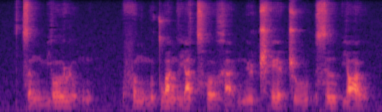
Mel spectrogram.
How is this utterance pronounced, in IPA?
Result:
t͡s ɤ˥˩ ŋ m j o˥ ʊ̯ ɻ ʊ̰˨˩˦ ŋ | f ɤ˥˩ ŋ n̪ u˥ t̪ w ɑ˥˧ ŋ l j ä˥˧ t͡sʰ o˥˩ ʊ̯ x a̰˨˩ ɪ̯ n̪ y˧˥ ʈ͡ʂʰ e˥˩ ɪ̯ ʈ͡ʂ u˧˥ | s ɹ̩˥ p j ɑ˥˩ ʊ̯

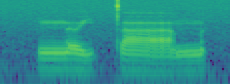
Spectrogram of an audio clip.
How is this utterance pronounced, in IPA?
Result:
n ə˨˩˦ j t̪ a˨˩˨ m

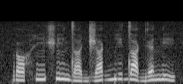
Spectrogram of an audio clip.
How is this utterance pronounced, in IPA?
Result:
ɾ ɔ˨ h ĩ˧ ʃ ĩ˧ d a˨ d͡ʒ a˨˦ ɡ͡b i˦ d a˦˨ ɡ ɛ˨˦ n i˦˨

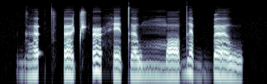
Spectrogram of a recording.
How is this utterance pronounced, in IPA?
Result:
ɡʱ œ ʔ t͡sʼ œ t͡ʃʼ ə˞ h e t̪ œ w mː ɔ d̪ ɛ b ɓ œ w

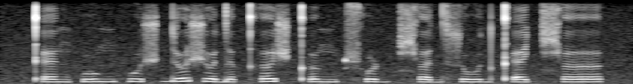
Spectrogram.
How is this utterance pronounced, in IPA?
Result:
kʼ ɛ ŋ ʔ u ŋ p u ʃ d ɵ ʃ ɵ d ə kʰ ə ʃ kʼ ɵ ŋ ʈ͡ʂʰ u ɖ t͡ɕʰ ə d s u d kʼ ɛ t͡ɕʰ ə

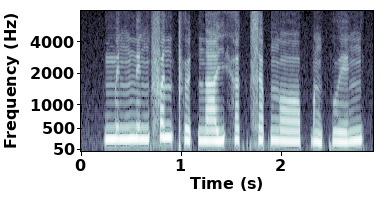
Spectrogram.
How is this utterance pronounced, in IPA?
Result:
m ɪ˨˧ ŋ n̪ ɪ˨˧ ŋ f ɐ˥ n pʰ ɵ˨ t̚ n̪ aː˨˧ j h ɐ˥ k̚ s ɐ˧ p̚ ŋ ɔː˨ p̚ ɐ˨˩ ŋ kʷ ɪ˨˥ ŋ

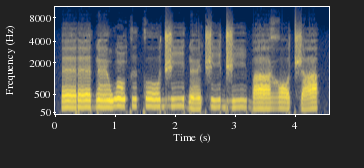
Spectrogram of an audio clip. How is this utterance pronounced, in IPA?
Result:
ɛ˧ ɾ ɛ˧ ɗ ɛ̃˧ w ɔ̃˧ k ɨ˧ k oː˧ d͡ʒ iː˧ ɗ ɛ̃˨ t͡ʃ i˦ d͡ʒ iː˦ b aː˧ ɣ ɔ˧ t͡ʃ a˨˦

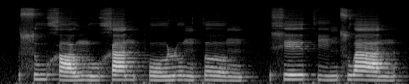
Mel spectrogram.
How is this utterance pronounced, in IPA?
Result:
s u˦ x ɑ˨˦ ʊ̯ n̪ u˨˩ x a˦ n pʰ o˨˦ ʊ̯ ɻ ʊ˥˨ ŋ t̪ ɤ˥˨ ŋ | x e˦ ɪ̯ t̪ʰ i˨˦ ŋ s w a˥˨ n

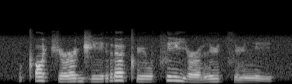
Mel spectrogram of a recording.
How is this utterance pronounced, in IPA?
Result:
tʼ ɔ˦ t͡ʃ ə˞˨˦ d͡ʒ i˨ r ə˦ tʼ y˨ u̯ t͡s i˦ j ə˞˨ n y˦ t͡s y˨ n i˨

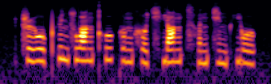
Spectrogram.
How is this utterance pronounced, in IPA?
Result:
ʈ͡ʂ ɻ̩˨˦ o˨˩ ʊ̯ pʰ y˥˨ n s w ɑ˦ ŋ kʰ u˦ k ɤ˨˦ ŋ x ɤ˨˩ t͡ɕʰ j ɑ˦ ŋ t͡sʰ ə˨˦ n t͡ɕ i˨˩ n pʰ j o˥˨ ʊ̯

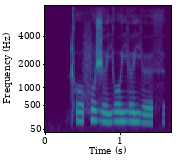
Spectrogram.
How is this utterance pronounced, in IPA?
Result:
ʈʰ o˨ f o˦ ʒ ø˨ j o˦ j ø˦ j ø˨ θ

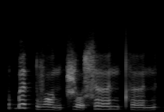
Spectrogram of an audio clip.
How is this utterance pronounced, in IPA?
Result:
ɓ ə˦˥ t̚ v ɔ˧˩ n t͡ɕ o̰˧˨ s əː˧ n t̪ʰ ə˧ n

